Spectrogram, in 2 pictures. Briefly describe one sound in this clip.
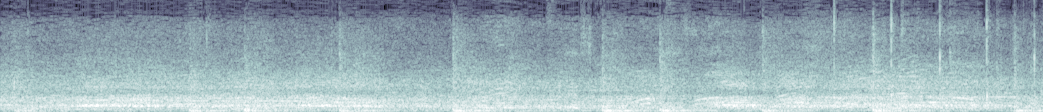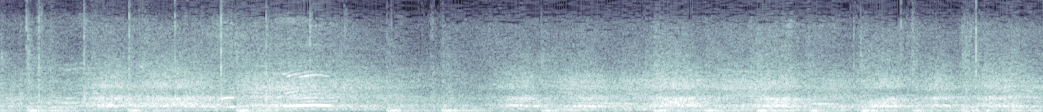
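Fans nearby clap their hands in rhythm.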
